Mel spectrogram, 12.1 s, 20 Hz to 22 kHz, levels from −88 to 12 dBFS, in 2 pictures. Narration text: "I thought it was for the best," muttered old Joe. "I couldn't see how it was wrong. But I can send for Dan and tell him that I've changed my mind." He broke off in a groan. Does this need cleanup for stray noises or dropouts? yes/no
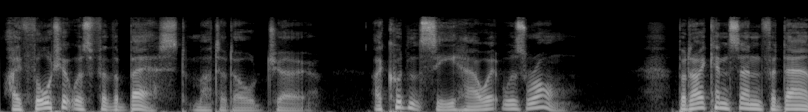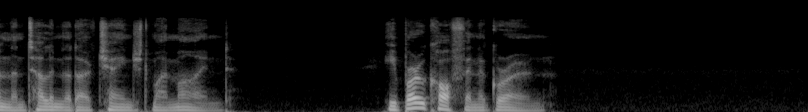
no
